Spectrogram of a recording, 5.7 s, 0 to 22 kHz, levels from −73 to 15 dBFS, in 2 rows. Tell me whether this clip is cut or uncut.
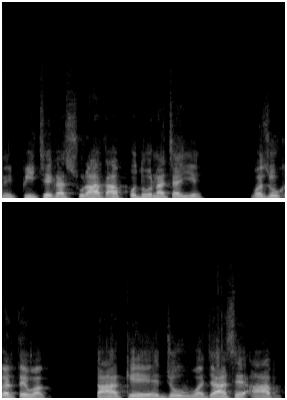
uncut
